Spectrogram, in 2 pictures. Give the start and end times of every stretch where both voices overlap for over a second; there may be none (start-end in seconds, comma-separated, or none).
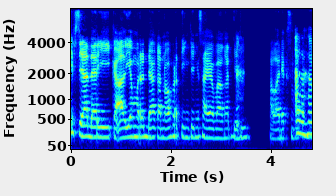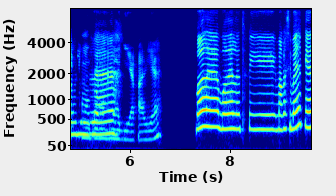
4.5-5.9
